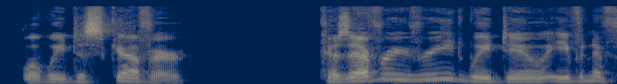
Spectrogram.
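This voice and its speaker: Speaking very fast in a Californian accent, a man with a fairly high pitch makes very wide pitch swings on a very clean recording with a silent background. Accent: General American (Californian). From San Diego, California. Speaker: voice actor and convention panel organizer. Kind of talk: casual interview.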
